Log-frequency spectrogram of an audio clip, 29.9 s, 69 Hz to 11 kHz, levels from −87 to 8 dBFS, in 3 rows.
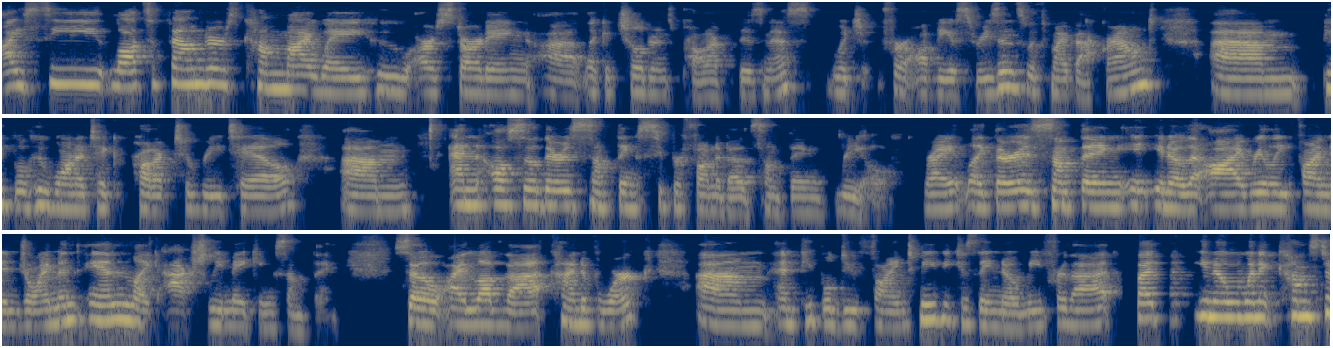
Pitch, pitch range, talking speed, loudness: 185 Hz, 175-220 Hz, 175 wpm, -23 LUFS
